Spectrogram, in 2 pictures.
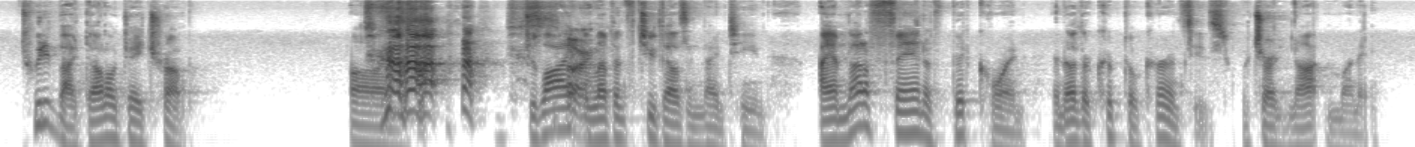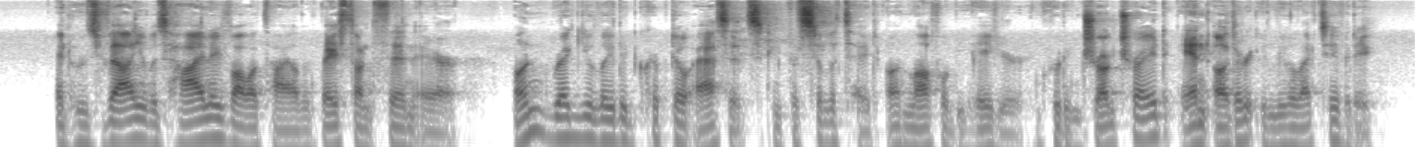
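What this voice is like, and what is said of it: Calm NPR radio announcer voice. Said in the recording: “this in an NPR voice”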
